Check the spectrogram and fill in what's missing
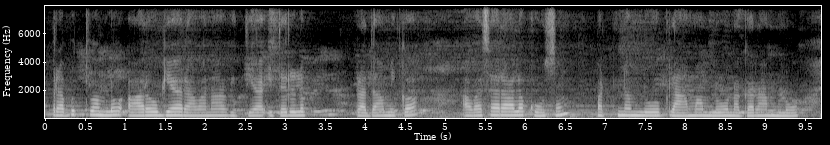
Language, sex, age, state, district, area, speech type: Telugu, female, 18-30, Telangana, Yadadri Bhuvanagiri, urban, spontaneous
